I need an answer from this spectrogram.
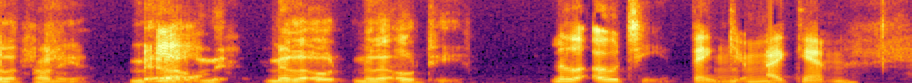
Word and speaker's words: Milioti: And Kristen Militoni. I think that's how you pronounce her last name. Militonia. Milioti.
